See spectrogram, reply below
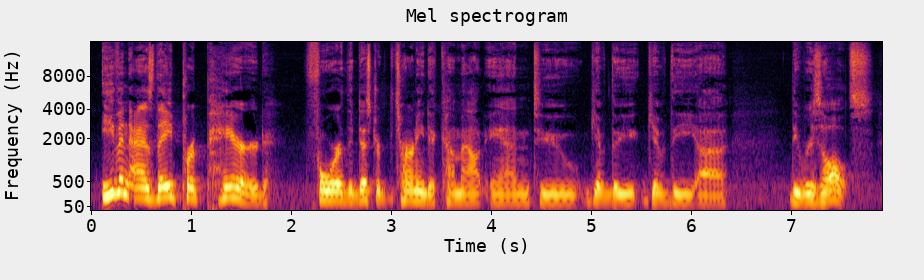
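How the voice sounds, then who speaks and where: A man with a somewhat high voice, talking in a casual podcast conversation. He speaks earnestly but haltingly, repeating words as he looks for the right ones. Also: a little mellow. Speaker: podcast co-host.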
